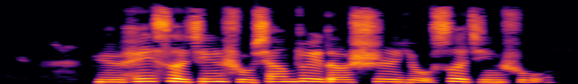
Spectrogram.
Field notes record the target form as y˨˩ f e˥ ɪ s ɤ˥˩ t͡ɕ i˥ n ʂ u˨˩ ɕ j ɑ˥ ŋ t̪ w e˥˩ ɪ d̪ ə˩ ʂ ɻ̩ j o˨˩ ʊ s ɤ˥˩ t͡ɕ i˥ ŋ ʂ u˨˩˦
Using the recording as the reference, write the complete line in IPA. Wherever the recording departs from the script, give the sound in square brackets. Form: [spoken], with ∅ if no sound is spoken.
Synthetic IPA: y˨˩ [x] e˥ ɪ s ɤ˥˩ t͡ɕ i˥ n ʂ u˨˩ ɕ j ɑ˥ ŋ t̪ w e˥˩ ɪ d̪ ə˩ ʂ ɻ̩ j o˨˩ ʊ s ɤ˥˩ t͡ɕ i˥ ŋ ʂ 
